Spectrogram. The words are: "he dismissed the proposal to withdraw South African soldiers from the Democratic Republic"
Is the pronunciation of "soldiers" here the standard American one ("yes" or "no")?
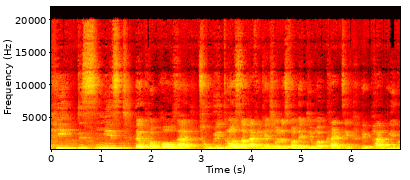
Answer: no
